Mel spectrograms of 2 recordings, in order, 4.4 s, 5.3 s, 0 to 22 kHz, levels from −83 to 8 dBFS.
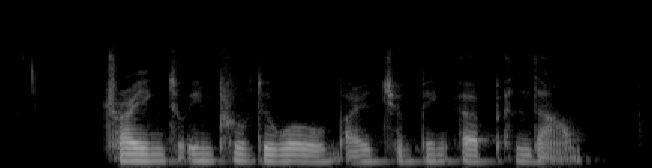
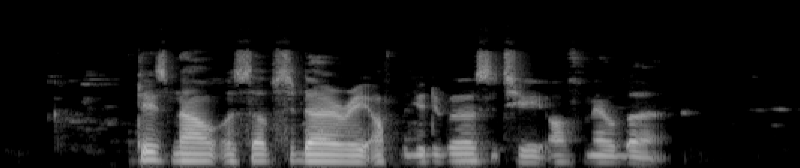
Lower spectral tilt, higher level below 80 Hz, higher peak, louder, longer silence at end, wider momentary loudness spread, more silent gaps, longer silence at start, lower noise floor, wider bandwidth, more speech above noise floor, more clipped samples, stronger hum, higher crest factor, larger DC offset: first, -8 dB/octave vs -5 dB/octave; second, -80 dBFS vs -66 dBFS; second, -16 dBFS vs -4 dBFS; second, -37 LUFS vs -24 LUFS; second, 0.45 s vs 0.95 s; about the same, 13 LU vs 11 LU; neither; second, 0.7 s vs 0.9 s; second, -68 dBFS vs -73 dBFS; about the same, 7.6 kHz vs 7.8 kHz; second, 32 dB vs 50 dB; neither; neither; about the same, 20 dB vs 22 dB; neither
